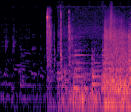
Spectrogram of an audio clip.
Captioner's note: thunder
